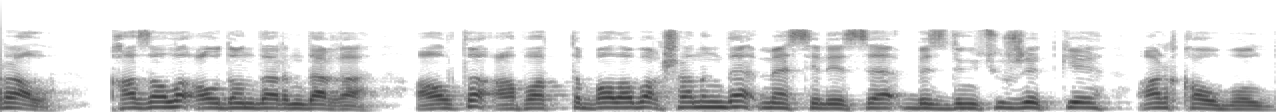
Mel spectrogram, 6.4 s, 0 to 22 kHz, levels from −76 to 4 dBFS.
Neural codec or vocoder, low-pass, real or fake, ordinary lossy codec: none; 7.2 kHz; real; none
